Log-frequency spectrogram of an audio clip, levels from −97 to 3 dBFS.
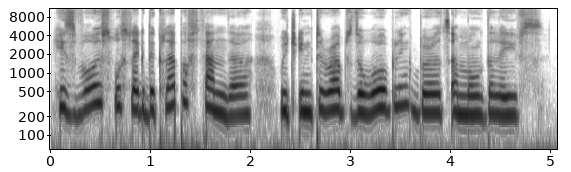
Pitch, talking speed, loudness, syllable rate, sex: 240 Hz, 190 wpm, -16 LUFS, 5.0 syllables/s, female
